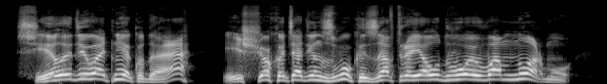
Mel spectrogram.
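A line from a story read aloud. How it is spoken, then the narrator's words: Barked angrily. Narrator (Russian): рявкнул охранник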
